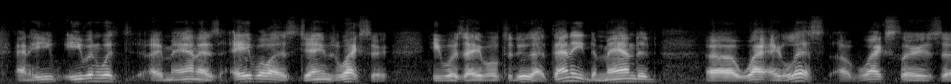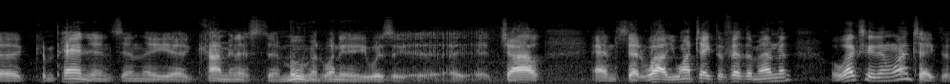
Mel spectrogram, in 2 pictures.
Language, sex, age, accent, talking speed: English, male, 60-79, American, 180 wpm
